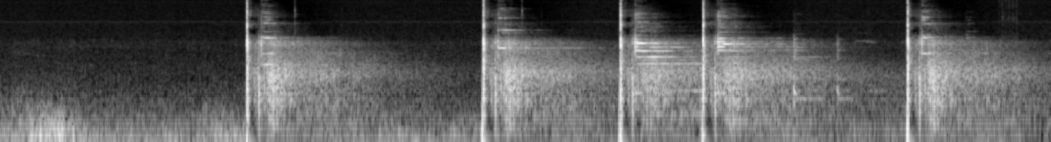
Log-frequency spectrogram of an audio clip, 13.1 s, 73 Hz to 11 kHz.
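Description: Remington R1 1911 pistol fired at steel target pins 30 yards out, five sharp, loud shots at uneven intervals, each followed by a ringing clang and a fading echo, with no talk.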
